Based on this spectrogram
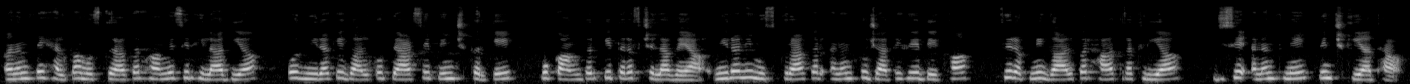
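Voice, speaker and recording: A woman storyteller giving scripted audio-story narration in a steady, even manner. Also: high voice, moderate pace.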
